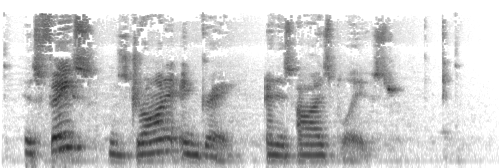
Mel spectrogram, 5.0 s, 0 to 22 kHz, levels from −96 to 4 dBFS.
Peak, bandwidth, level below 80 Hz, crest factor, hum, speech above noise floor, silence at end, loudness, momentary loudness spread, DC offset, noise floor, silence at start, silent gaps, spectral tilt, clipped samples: -2 dBFS; 16.5 kHz; -70 dBFS; 20 dB; none; 37 dB; 0.5 s; -20 LUFS; 21 LU; under 0.1%; -58 dBFS; 0.25 s; none; -1.5 dB/octave; under 0.1%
